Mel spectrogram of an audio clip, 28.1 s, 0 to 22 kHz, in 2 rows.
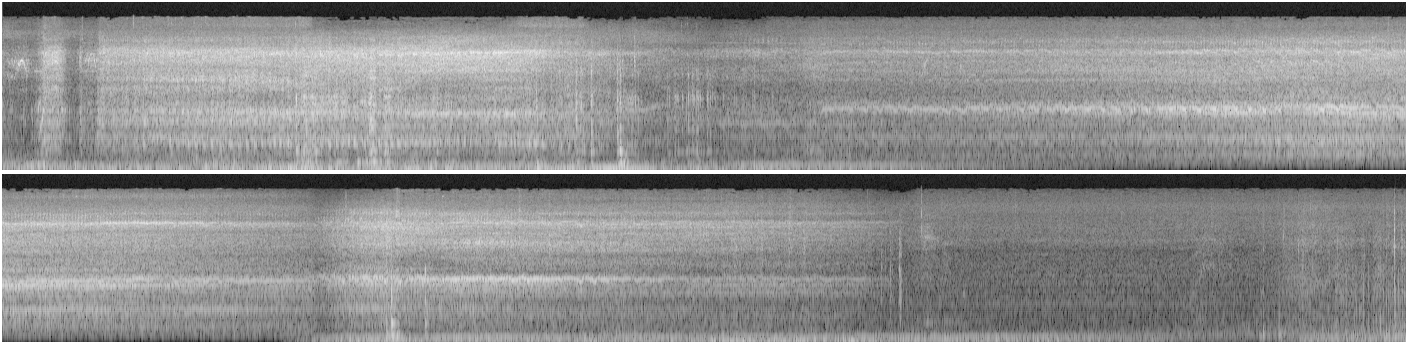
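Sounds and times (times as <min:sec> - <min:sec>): electric motor whining: 0:00.0 - 0:25.6
low rumble: 0:17.0 - 0:25.4.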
